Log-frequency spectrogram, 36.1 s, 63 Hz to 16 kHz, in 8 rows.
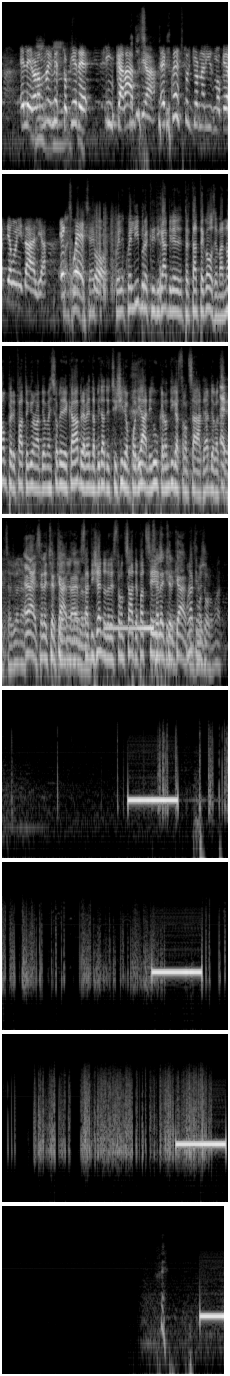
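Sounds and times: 
speech: 0.4 - 18.1
harsh crackling phone line noise: 3.0 - 8.2, 18.2 - 34.5
mobile phone call ringing tone beeps: 15.7 - 16.7, 20.6 - 21.6, 25.6 - 26.6, 30.6 - 31.6, 35.6 - 36.0.

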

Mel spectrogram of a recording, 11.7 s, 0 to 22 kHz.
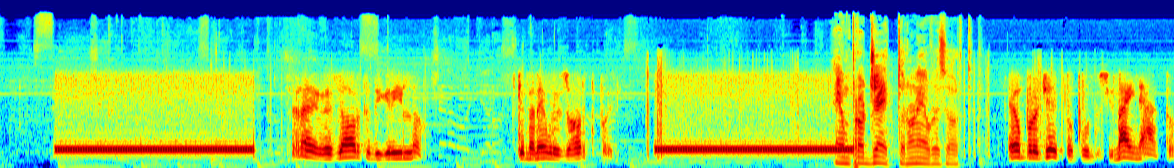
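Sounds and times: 
international telephone ringing tone from a call abroad: 0.6 - 2.6, 6.6 - 8.6
speech: 3.3 - 4.5, 5.2 - 6.6, 8.4 - 11.7.

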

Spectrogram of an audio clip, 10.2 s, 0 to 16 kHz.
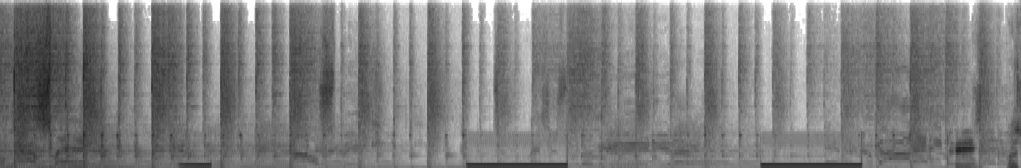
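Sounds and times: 
busy music: 0.0 - 10.2
phone line ringback tone: 1.8 - 2.2, 4.6 - 5.8, 7.6 - 8.7
speech: 9.8 - 10.2.

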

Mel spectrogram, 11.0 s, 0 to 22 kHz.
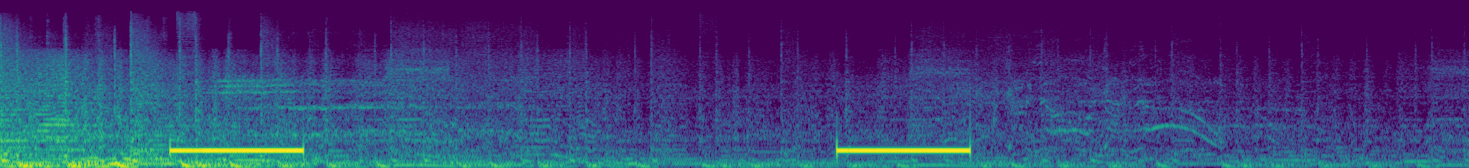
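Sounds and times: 
music: 0.0 - 11.0
Italian telephone ringback tone of an outgoing call: 1.3 - 2.3, 6.3 - 7.3.

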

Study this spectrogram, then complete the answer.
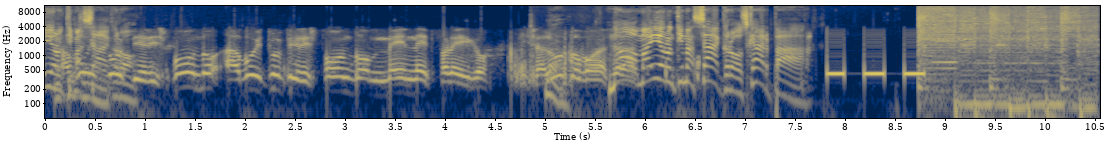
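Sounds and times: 
speech: 0.0 - 7.9, 8.8 - 9.5
telephone beeps after a caller hangs up: 7.9 - 8.8
music: 8.8 - 10.5.

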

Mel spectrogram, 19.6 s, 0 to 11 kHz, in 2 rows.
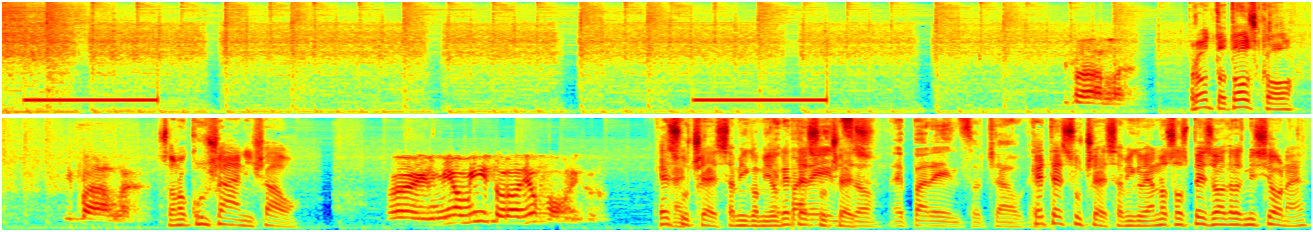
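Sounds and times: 
telephone tone beeps while a call is placed: 0.2 - 1.2, 5.2 - 6.2
speech: 8.1 - 12.1, 12.7 - 19.6.

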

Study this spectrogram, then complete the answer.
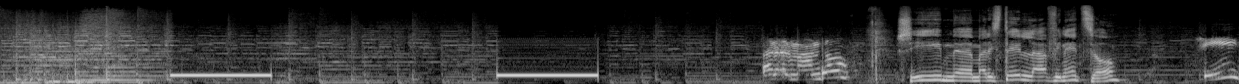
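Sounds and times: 
music: 0.0 - 12.3
ringing tone of an outgoing telephone call: 1.6 - 2.8, 5.0 - 6.0
speech: 8.4 - 11.3, 12.0 - 12.3.

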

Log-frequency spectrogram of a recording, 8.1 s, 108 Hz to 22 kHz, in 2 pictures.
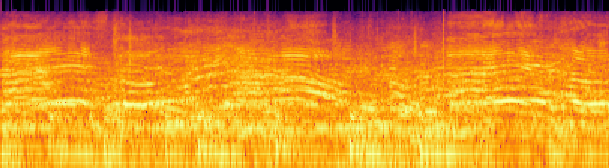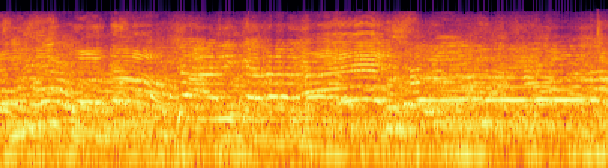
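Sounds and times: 
busy hubbub of many kids: 0.0 - 8.1
crowd of children chanting a protest line: 0.0 - 8.1.

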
